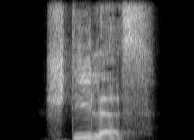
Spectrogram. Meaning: genitive singular of Stiel
- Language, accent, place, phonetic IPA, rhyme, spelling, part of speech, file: German, Germany, Berlin, [ˈʃtiːləs], -iːləs, Stieles, noun, De-Stieles.ogg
